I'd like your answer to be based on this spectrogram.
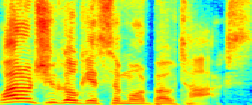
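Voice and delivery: loud shout, pitched high. Retelling a parent yelling an insult at a teacher: imitating someone yelling. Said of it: "starts yelling at the teachers".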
